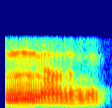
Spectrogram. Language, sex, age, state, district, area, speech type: Telugu, male, 30-45, Telangana, Mancherial, rural, conversation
